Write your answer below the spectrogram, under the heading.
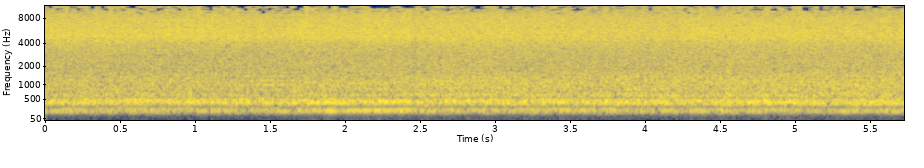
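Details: Crowd of honey bees working at the front of their hive, rural ambience: constant humming buzz with two strong low tones under a wash of wingbeat hiss, level and uninterrupted.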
